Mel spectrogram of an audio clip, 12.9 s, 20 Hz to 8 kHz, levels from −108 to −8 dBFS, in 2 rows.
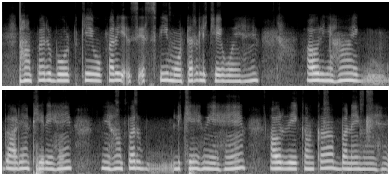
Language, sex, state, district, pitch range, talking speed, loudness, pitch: Hindi, female, Andhra Pradesh, Anantapur, 215-230 Hz, 115 wpm, -30 LUFS, 220 Hz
